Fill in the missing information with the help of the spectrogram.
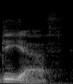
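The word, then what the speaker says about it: d'Eath: that that's right it's it's spelled exactly like death except for the the apostrophe between the d and the e and so it's edward diaz and he comes from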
